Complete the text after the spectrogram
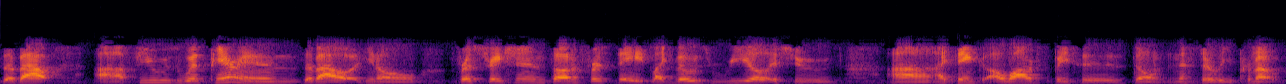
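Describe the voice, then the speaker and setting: A young man raised in Mexico answering interview questions earnestly and thoughtfully, with many fillers and restarts. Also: fairly high pitch. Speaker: interview guest, nonprofit founder. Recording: tinny phone-like line.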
